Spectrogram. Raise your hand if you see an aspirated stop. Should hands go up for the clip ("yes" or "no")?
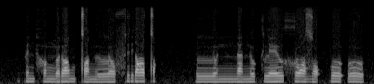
no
